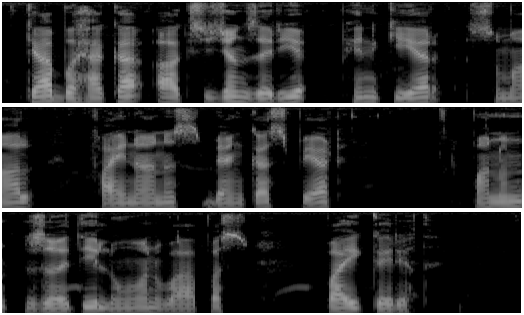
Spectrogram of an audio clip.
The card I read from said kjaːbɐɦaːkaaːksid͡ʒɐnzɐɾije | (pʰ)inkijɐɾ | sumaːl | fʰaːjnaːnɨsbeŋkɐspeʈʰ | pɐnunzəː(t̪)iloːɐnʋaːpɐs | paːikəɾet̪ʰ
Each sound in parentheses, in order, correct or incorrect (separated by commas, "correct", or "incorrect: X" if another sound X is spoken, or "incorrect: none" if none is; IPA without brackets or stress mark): correct, correct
